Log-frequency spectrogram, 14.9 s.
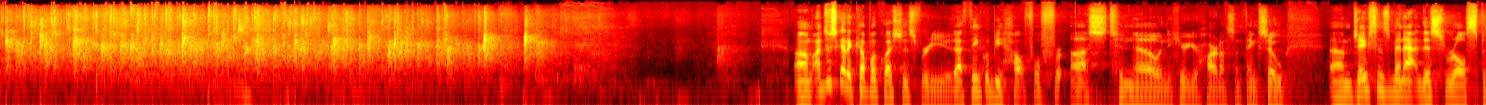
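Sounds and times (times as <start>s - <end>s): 
audience applause welcoming a speaker: 0.0s - 6.0s
speech: 8.0s - 14.8s.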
